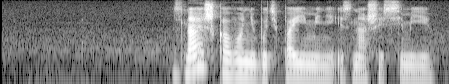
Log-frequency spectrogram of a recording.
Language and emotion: Russian, neutral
